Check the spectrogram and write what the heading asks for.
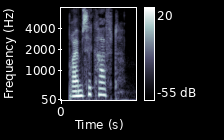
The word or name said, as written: bremses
